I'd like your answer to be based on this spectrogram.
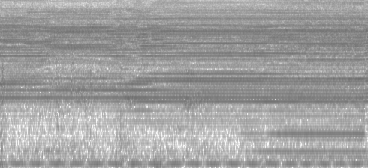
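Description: A tattoo machine buzzes steadily while tattooing a betta fish design onto practice skin, a continuous low pulsing hum with a faint electrical whine, running alone without talk throughout.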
